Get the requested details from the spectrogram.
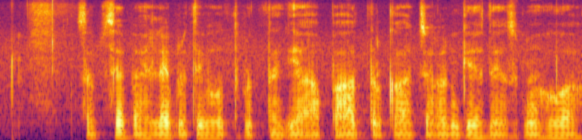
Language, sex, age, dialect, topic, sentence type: Hindi, male, 41-45, Awadhi Bundeli, banking, statement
